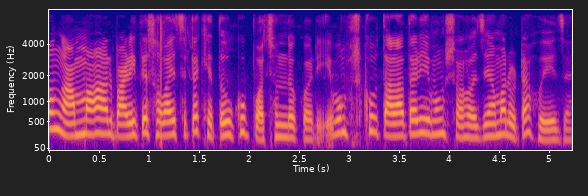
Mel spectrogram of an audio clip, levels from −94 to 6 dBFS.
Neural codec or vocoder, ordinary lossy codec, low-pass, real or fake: none; none; 7.2 kHz; real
